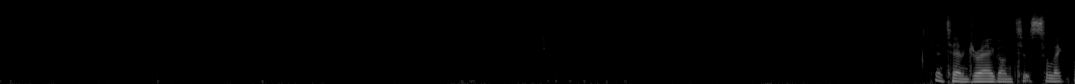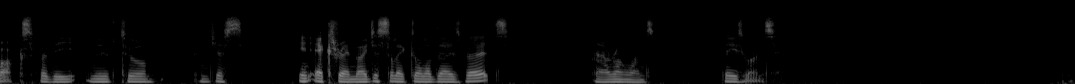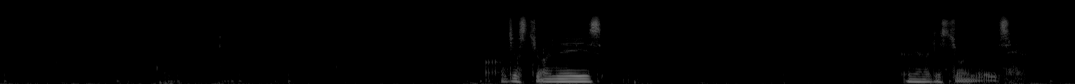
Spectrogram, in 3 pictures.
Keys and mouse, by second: 0.4 click, 0.8 middle click, 1.8-3.7 middle drag, 5.3 alt+z, 9.0-10.4 drag, 14.0-17.3 middle drag, 19.7-20.8 middle drag, 23.7 ctrl+z, 24.1 middle click, 25.3 click, 32.1 middle click.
